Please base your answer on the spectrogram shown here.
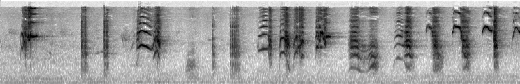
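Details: Asian pied starling singing in a morning model recording for young birds: sharp clicks mixed with whistled upslurs and wavering chirps, delivered in an uneven, chattering flow.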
